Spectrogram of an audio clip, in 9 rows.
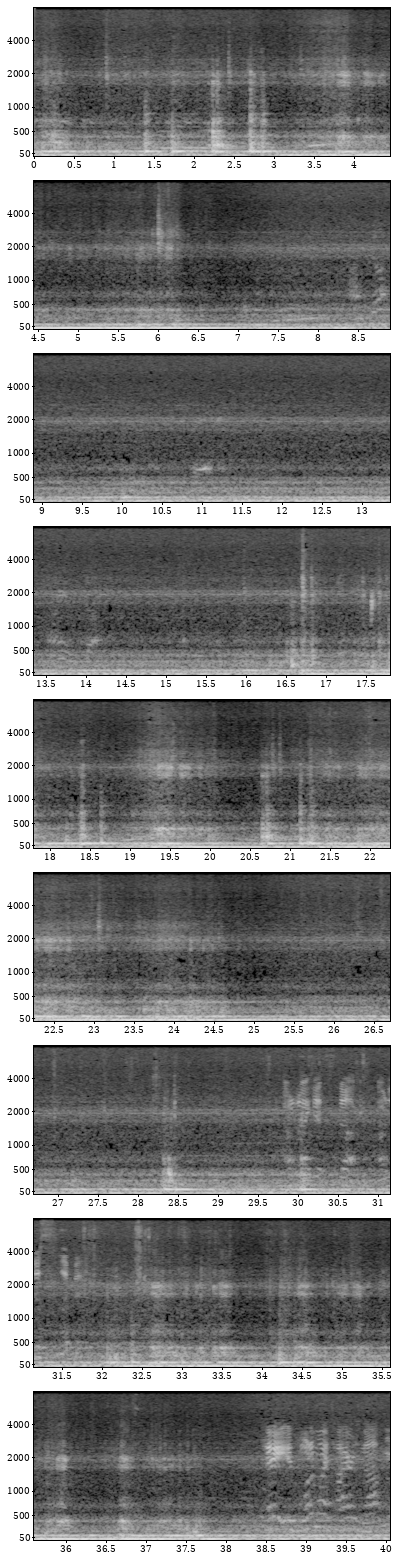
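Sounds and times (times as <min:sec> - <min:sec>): engine rumbling at low speed: 0:00.0 - 0:40.0
sharp knocks: 0:01.4 - 0:03.1.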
